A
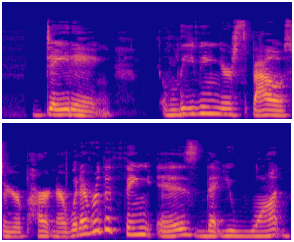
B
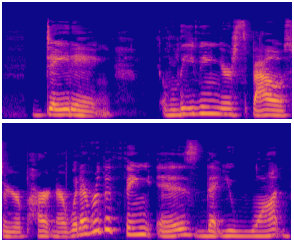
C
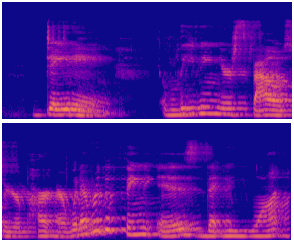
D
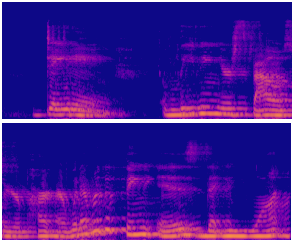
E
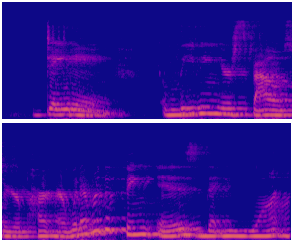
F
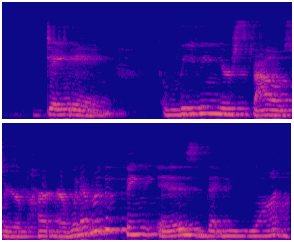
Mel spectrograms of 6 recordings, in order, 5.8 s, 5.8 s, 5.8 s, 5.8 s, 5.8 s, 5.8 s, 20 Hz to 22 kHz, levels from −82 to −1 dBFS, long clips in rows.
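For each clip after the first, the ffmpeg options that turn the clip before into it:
-af "adynamicequalizer=threshold=0.0158:dfrequency=1700:dqfactor=0.7:tfrequency=1700:tqfactor=0.7:attack=5:release=100:ratio=0.375:range=2.5:mode=cutabove:tftype=highshelf"
-af "aecho=1:1:47|106|158:0.335|0.188|0.266,volume=0.398"
-af "aeval=exprs='0.15*(cos(1*acos(clip(val(0)/0.15,-1,1)))-cos(1*PI/2))+0.00335*(cos(4*acos(clip(val(0)/0.15,-1,1)))-cos(4*PI/2))+0.0075*(cos(5*acos(clip(val(0)/0.15,-1,1)))-cos(5*PI/2))':c=same,asubboost=boost=8.5:cutoff=240,volume=0.422"
-af "acompressor=threshold=0.0316:ratio=6,volume=0.631"
-filter_complex "[0:a]asplit=2[s0][s1];[s1]adelay=15,volume=0.631[s2];[s0][s2]amix=inputs=2:normalize=0,volume=1.12"

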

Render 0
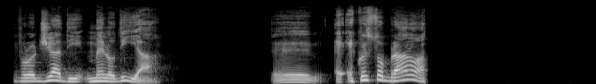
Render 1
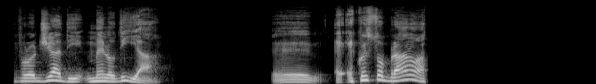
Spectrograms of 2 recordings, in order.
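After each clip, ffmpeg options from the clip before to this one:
-af "agate=range=0.0398:threshold=0.00398:ratio=16:detection=peak"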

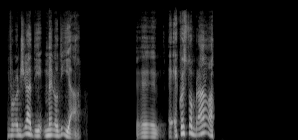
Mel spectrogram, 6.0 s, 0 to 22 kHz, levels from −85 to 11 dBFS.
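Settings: -af "tremolo=f=5.2:d=0.79,volume=0.794"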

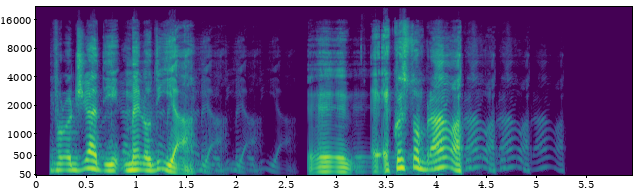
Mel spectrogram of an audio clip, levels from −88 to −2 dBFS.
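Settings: -af "aecho=1:1:344|688|1032:0.0631|0.0303|0.0145,acontrast=63"

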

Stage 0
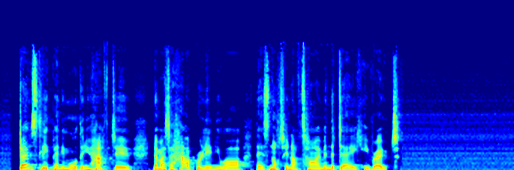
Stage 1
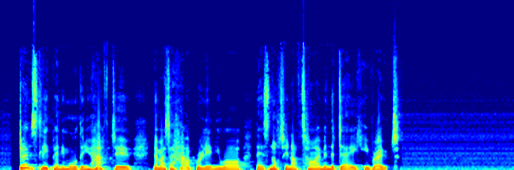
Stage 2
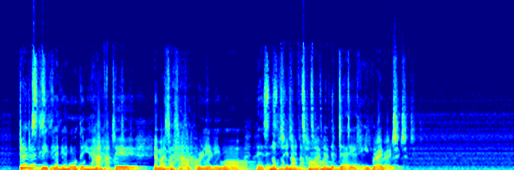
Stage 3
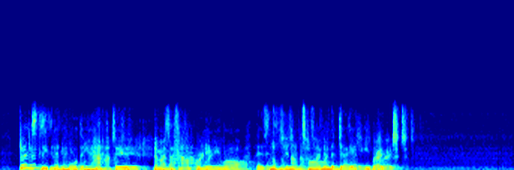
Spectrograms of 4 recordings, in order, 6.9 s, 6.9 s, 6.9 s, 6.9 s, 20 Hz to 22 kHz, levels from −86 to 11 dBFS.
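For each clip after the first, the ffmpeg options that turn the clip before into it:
-af "acontrast=36,lowshelf=f=530:t=q:w=1.5:g=10.5,volume=0.447"
-af "aecho=1:1:116|232|348:0.398|0.0677|0.0115,volume=0.891"
-af "flanger=delay=3.9:depth=1.2:regen=65:speed=0.42:shape=sinusoidal,volume=0.562" -ar 48000 -c:a libopus -b:a 10k

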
